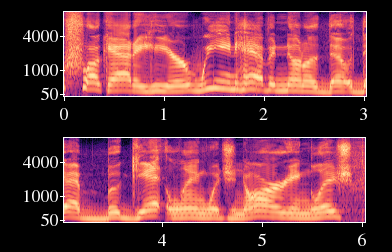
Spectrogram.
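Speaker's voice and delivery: hammed-up American twang; mock American voice. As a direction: play a defiant American yokel. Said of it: "the Americans were like".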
